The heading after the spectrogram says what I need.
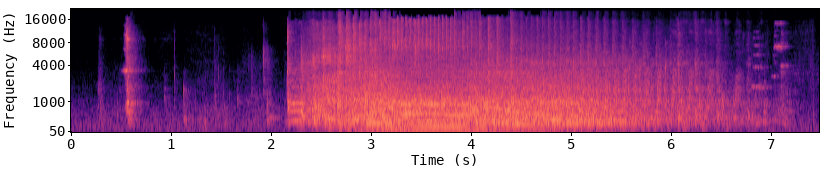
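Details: Craftsman mower with a Briggs & Stratton engine, unused since fall, with fresh fuel added and primed: it fires and runs evenly about four seconds, then the beat slows and fades until it dies. Fuel starvation from a clogged carburetor jet.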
